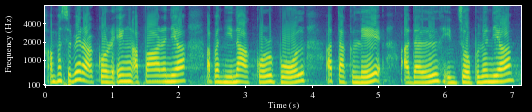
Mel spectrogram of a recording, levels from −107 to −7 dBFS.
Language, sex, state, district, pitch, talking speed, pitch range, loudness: Mizo, female, Mizoram, Aizawl, 215 Hz, 175 wpm, 200-235 Hz, -10 LUFS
